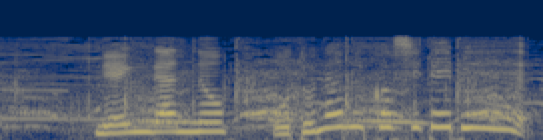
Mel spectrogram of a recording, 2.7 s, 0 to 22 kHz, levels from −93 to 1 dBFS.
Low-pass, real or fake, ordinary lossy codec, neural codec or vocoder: 7.2 kHz; real; none; none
